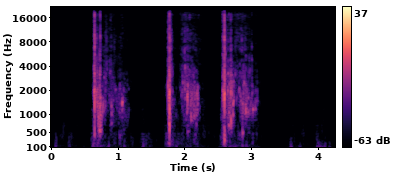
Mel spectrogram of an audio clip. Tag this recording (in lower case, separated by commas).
splash, liquid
